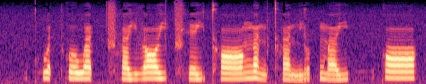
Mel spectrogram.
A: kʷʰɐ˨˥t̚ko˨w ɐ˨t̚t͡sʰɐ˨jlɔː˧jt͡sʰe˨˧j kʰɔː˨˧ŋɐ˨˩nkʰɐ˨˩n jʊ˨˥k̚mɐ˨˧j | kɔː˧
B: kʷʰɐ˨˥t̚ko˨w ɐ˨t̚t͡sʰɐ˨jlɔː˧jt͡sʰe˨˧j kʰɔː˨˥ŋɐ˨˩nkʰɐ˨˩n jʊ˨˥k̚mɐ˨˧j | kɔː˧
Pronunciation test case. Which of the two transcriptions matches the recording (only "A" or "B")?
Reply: B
